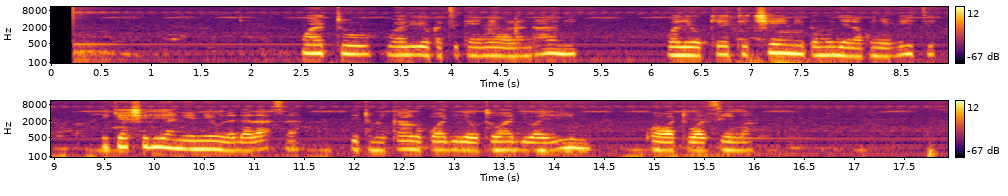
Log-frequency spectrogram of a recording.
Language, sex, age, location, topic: Swahili, female, 25-35, Dar es Salaam, education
